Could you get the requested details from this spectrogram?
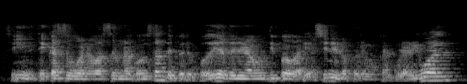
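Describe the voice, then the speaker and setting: A man's voice: medium pitch, very fast, creaky, a little hiss or hum. Echoey, distant man lecturing. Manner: frequent check-in tags while explaining. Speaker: engineering lecturer. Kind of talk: blackboard lecture, explaining a derivation step by step. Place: echoey room at a blackboard. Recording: echoey room, muffled, distant mic.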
